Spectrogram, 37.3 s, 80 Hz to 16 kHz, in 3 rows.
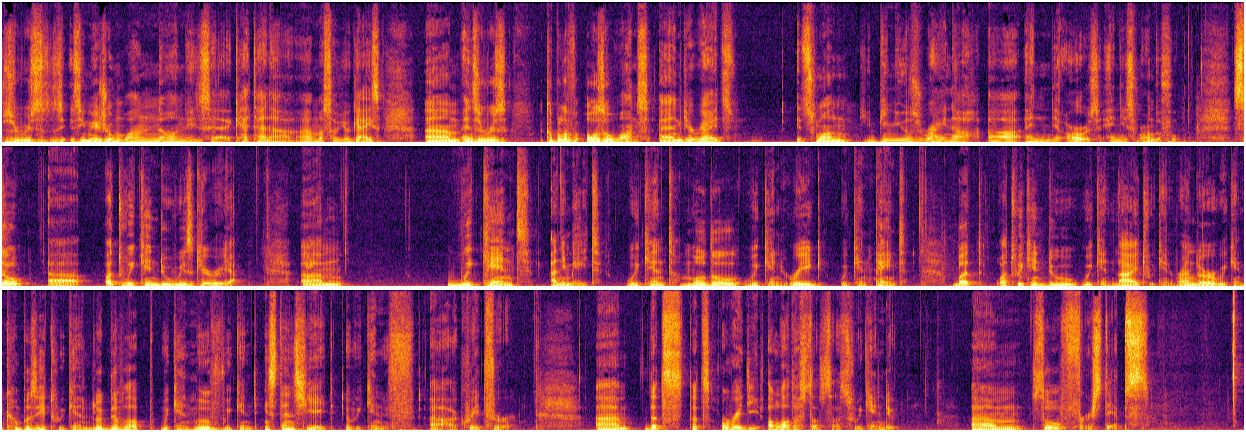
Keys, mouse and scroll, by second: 11.8 Right, 14.9 Right, 22.4 Right, 22.5 Right, 34.1 Right, 36.3 alt+Tab.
